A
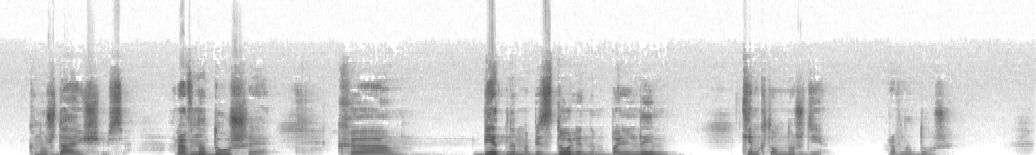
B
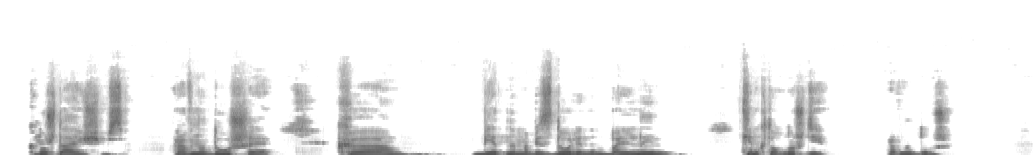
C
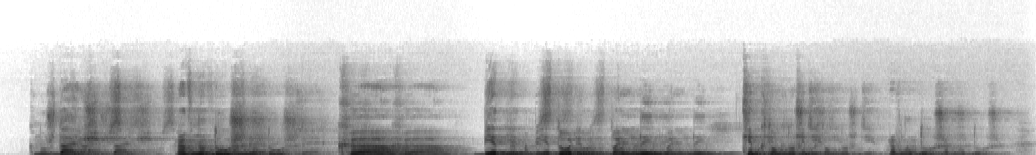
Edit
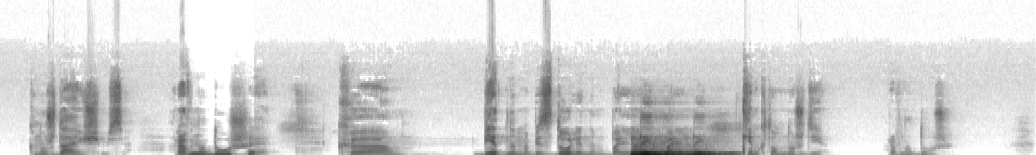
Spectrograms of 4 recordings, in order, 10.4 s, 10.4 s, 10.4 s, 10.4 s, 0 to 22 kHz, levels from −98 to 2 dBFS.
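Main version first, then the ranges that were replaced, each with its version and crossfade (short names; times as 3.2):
A
1.89–2.55 from B
6.32–7.45 from C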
